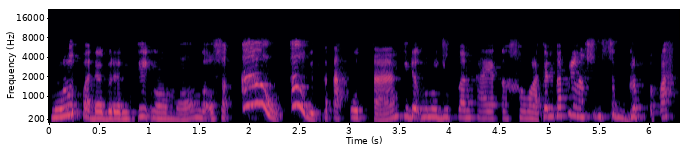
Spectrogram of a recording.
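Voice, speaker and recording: A woman psychologist talks through child development over a video call, bringing it to life by acting out parents and kids in quick quoted lines. Her voice sits fairly high and close, with a dry sound. The call audio is dull and lo-fi. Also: dry recording. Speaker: psychologist speaker. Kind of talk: explaining child psychology in an online talk.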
